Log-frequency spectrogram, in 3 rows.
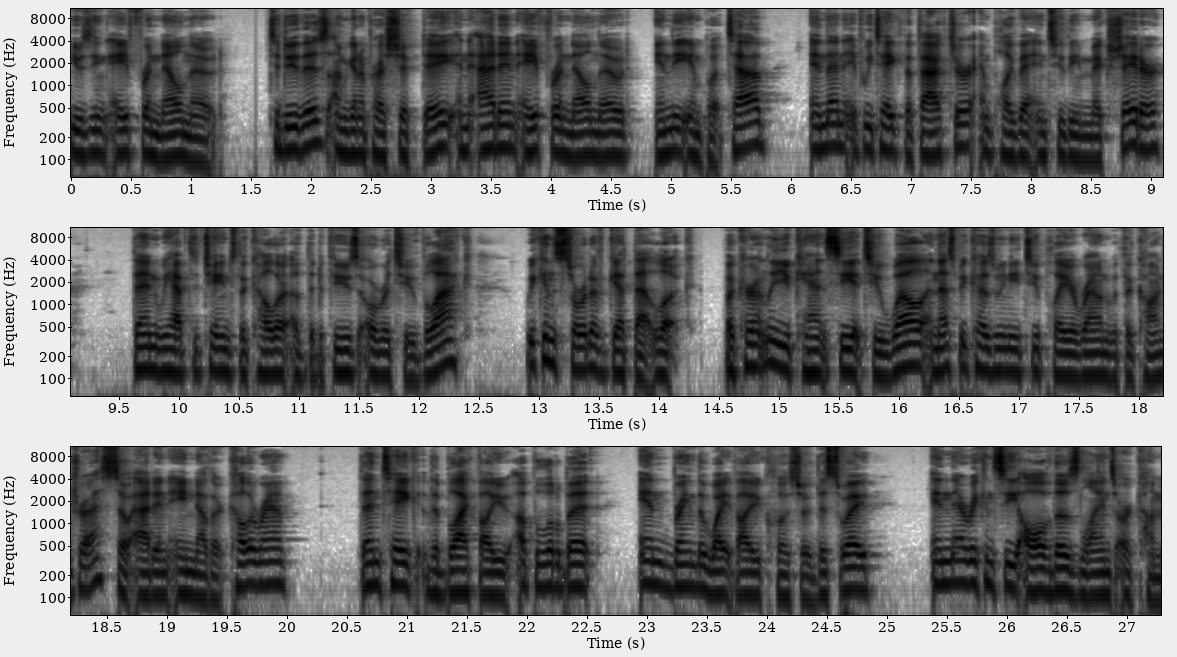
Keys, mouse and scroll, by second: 1.3 scroll down 3, 1.5 shift+a, 2.5 shift+a, 6.9-9.4 drag, 9.4 scroll up 5, 10.1 click, 12.7 scroll up 3, 14.3 scroll down 3, 16.3 shift+a, 21.5-25.0 drag, 26.7-27.2 middle drag.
